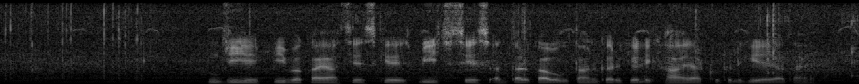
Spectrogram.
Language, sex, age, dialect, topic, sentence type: Hindi, male, 25-30, Kanauji Braj Bhasha, banking, statement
